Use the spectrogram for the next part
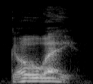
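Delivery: ordinary delivery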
